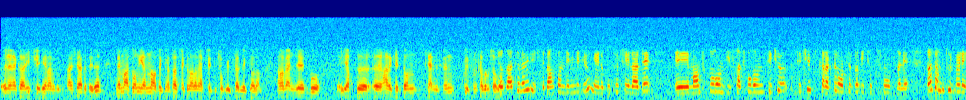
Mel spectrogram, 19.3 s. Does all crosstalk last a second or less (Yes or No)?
Yes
